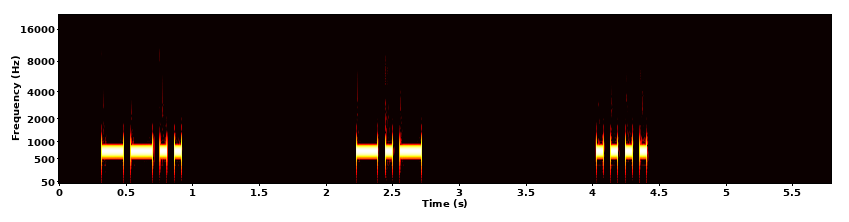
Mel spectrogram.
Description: Morse code, heard as a keyed tone, about 22 wpm, spaced as for 6 wpm, 700 Hz. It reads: ZKH
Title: USA Call Signs - 5 Characters - 8x Character Spacing - 22wpm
